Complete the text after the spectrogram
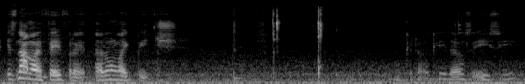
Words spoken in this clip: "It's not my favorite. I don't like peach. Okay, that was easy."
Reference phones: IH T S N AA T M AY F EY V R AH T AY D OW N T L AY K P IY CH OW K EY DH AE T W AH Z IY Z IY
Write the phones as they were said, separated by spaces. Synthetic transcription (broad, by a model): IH T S N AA T M AY F EY V R AH T AY D OW N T L AY K B IY CH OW K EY DH AE T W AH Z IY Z IY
